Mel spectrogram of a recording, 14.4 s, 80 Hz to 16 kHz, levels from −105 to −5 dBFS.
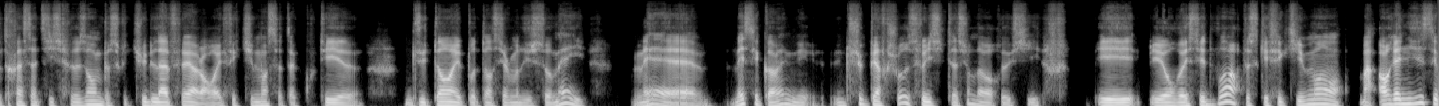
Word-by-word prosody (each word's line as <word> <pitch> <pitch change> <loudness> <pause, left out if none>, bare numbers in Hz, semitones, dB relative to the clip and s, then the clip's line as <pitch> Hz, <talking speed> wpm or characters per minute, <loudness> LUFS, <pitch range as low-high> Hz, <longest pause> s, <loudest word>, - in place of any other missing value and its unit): très 120 +6 -2
satisfaisant 120 +3 -2
parce 105 -5 -5
que - - -14
tu 125 - -3
l'as 115 -2 +5
fait, 125 +4 0
alors 115 -5 +2
effectivement, 120 +5 -3
ça 90 - -9
t'as 95 +1 -7
coûté, 105 +3 -1
heu, 95 -1 -4 0.5
du 100 +2 -2
temps 125 +1 +6
et 105 - +4
potentiellement 105 +2 -4
du 100 -2 -4
sommeil. 105 - -2 0.5
Mais 100 - +1 0.3
mais 150 +7 +2
c'est - - -3
quand 110 -1 +2
même 145 -5 -1
u 115 +4 -6
une 110 +1 -5
super 135 -2 +1
chose, 195 +1 -3
félicitations 120 +2 -1
d'avoir 110 -8 -2
réussi. 105 +2 -7 0.6
Et 110 -1 +5
et 110 0 +3
on 110 0 +4
va 110 0 +4
essayer 120 +3 +1
de 135 - -5
voir, 230 - +2
parce 125 - -5
qu'effectivement, 130 +5 0 0.2
bah, - - +2
organiser 170 +6 +5
ces 175 -5 0
115 Hz, 180 wpm, -25 LUFS, 105-135 Hz, 0.6 s, temps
